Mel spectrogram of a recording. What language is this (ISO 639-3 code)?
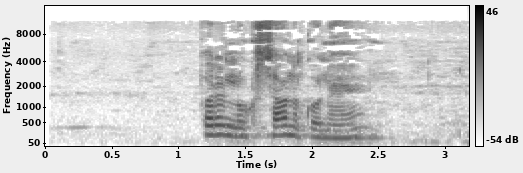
sbn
